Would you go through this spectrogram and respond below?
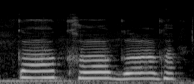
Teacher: कंठ से स्पर्श हो रहा है।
